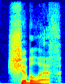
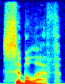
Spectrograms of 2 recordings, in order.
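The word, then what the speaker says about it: שִׁבֹּלֶת: But the dialect of the Ephromites did not include the shh sound. When an Ephromite tried to speak the password, he could only say cibth.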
